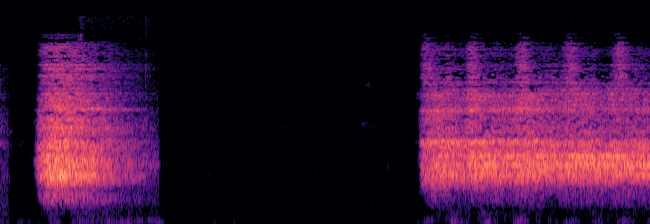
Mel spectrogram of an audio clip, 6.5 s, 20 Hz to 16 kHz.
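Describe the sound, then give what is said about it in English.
A long, breathy exhale, then after a pause a single steady inhale through an asthma inhaler, with about six quick, evenly spaced spray pumps pulsing through the breath. Soft and close, with no talking. “That was 6 pumps on 1 breath.”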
